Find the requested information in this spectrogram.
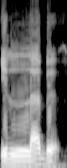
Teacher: Baik, selanjutnya illa btigha, di sini hamzah wasol, maka tidak dibaca ya, karena posisinya ada di tengah-tengah kalimat. Jadi dari ila langsung ke ba sukunnya, illab, seperti itu.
